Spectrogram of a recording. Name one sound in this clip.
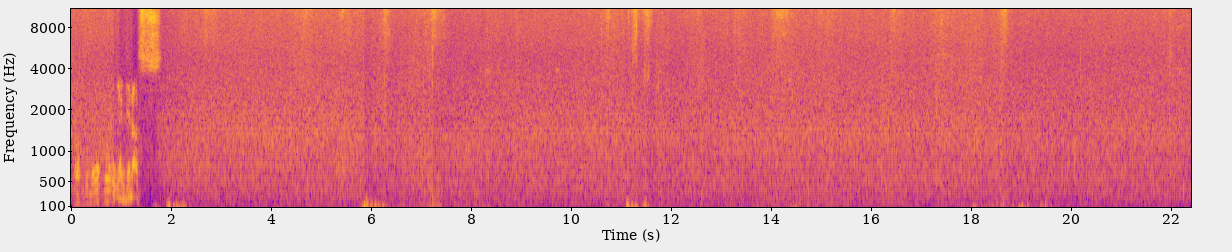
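A swollen river rushes steadily nearby.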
